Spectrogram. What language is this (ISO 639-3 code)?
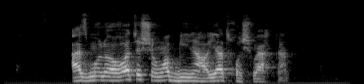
fas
